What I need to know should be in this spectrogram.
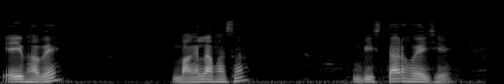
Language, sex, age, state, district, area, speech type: Bengali, male, 18-30, West Bengal, Uttar Dinajpur, rural, spontaneous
